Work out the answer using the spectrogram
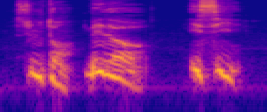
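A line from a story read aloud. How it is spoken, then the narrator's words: Ringing, booming call. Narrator (French): s'exclamait Germain d'une voix éclatante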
